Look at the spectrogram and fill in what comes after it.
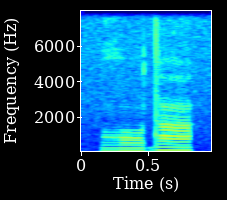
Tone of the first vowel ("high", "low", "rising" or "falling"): low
